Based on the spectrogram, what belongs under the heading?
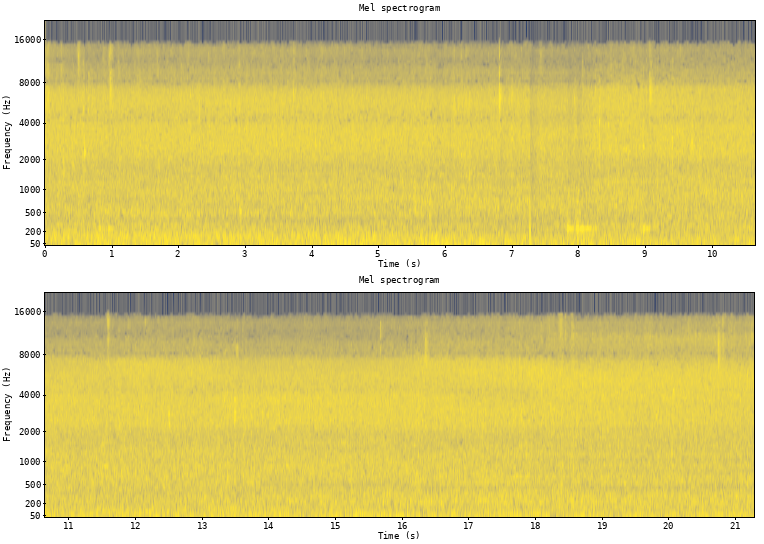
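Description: Heavy rain falling steadily, a continuous even hiss of a downpour.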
